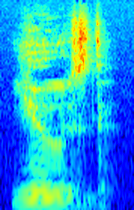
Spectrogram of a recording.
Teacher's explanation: When it's in the past tense or the past participle, this D is a voiced consonant sound, D, used. When you see this and it's a noun, then the S sounds like an S, use.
